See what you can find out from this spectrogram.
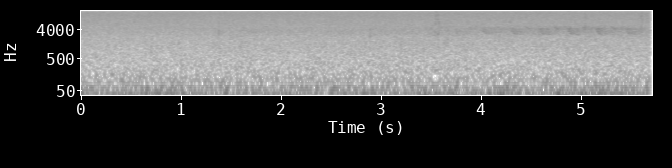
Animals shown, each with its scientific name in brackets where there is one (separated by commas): Ovenbird (Seiurus aurocapilla)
